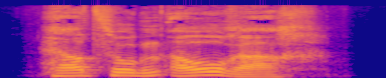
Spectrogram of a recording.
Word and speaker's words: Herzogenaurach: It's not exactly said that like that. Here, let's play this. – Herzogenaurach. – That's how it's said.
